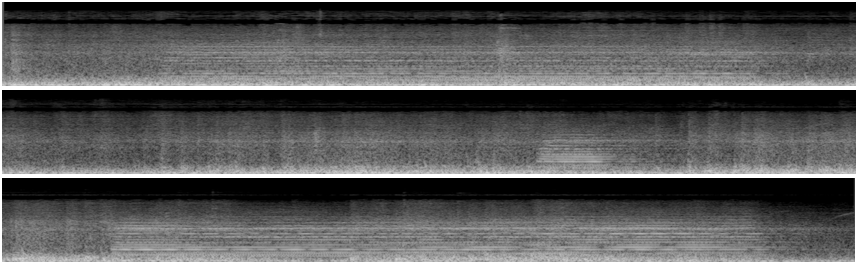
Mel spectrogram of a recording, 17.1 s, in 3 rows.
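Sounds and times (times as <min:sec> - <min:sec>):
freight train rumbling past: 0:00.0 - 0:17.0
locomotive air horn blast: 0:01.0 - 0:05.3, 0:09.2 - 0:10.0, 0:12.1 - 0:16.9.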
